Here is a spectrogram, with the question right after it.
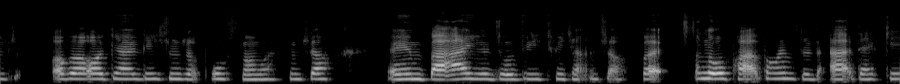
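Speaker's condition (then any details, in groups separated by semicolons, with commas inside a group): Cerebral palsy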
